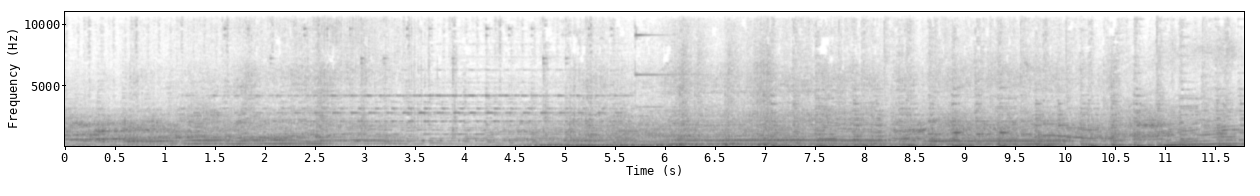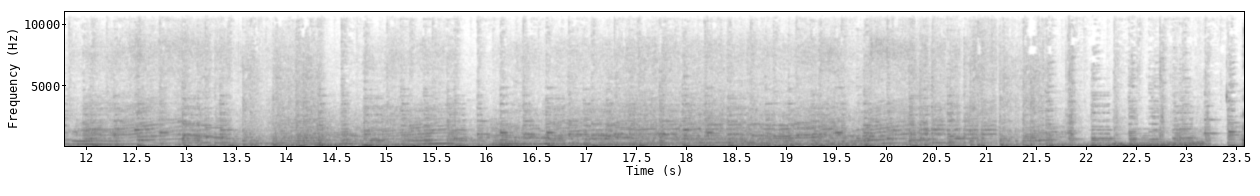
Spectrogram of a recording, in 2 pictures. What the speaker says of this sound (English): These are drifts being performed in real life by professional drivers.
